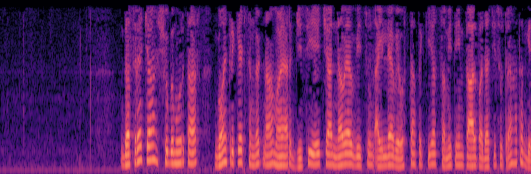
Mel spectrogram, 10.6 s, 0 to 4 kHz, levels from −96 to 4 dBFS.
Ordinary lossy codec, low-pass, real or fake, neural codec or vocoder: MP3, 32 kbps; 3.6 kHz; real; none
